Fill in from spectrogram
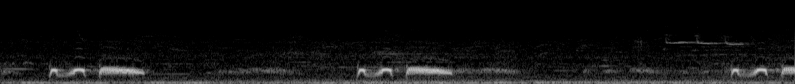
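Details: Trapping lure sound of an ARIMIX dove: three coo phrases spaced about three seconds apart, each two short hooked notes followed by a longer steady coo, over faint background hum.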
